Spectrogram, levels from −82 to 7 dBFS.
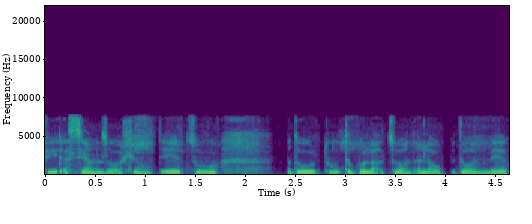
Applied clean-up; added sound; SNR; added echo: none; none; none; none.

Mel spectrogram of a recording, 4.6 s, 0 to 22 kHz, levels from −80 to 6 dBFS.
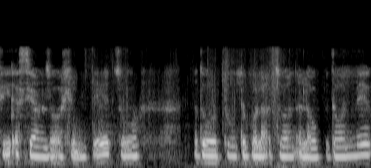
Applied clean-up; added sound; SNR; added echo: neural separator model SepFormer DNS4.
